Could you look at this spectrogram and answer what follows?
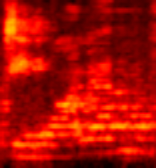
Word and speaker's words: Dwana: I'm Dwana. I always said to correct my name. You always want to pronounce the J.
